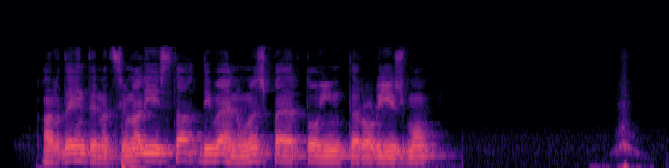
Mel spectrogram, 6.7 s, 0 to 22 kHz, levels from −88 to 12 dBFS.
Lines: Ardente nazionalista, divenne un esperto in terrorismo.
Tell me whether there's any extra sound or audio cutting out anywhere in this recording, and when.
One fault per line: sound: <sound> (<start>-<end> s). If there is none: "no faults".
sound: whoosh (5.9-6.6 s)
